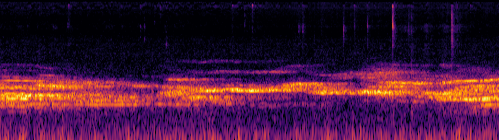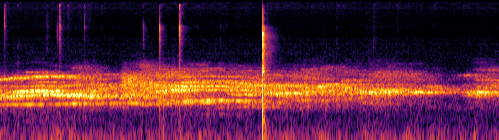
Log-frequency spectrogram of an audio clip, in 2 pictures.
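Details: In snowy winter backwoods of Killarney, Ontario, several wolves howl together very close to a trail camera, in long, wavering, overlapping tones that rise and fall. Gray wolf.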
